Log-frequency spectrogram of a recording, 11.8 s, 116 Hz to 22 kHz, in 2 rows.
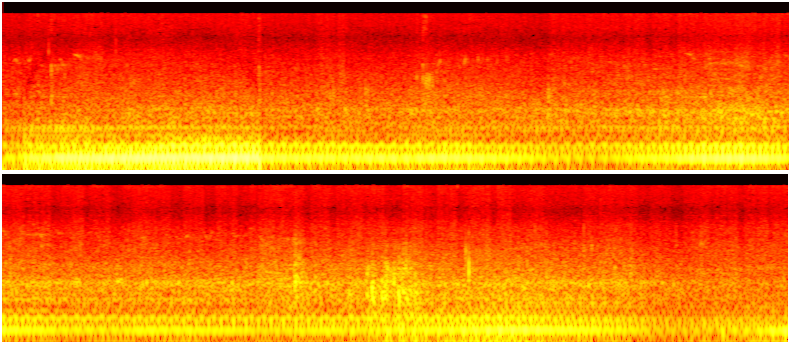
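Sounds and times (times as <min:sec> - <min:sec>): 
fire truck engine rumbling: 0:00.0 - 0:11.7.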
